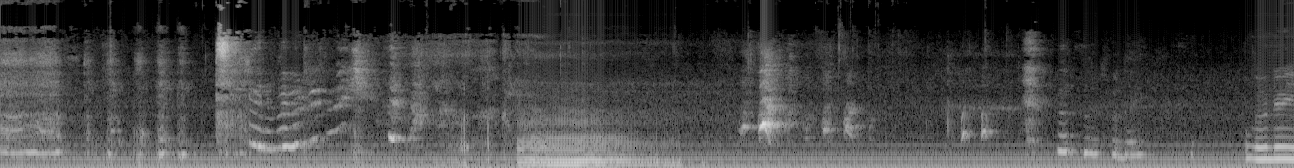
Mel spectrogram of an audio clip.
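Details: Luna, a moody Labrador retriever, moaning every time the sister moves. A long, low groaning moan swells in the middle, with thin high whines and squeaks before and after. Brief human laughter and voices are also heard indoors.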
